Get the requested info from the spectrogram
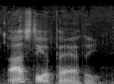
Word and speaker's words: osteopathy: Osteopathy.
